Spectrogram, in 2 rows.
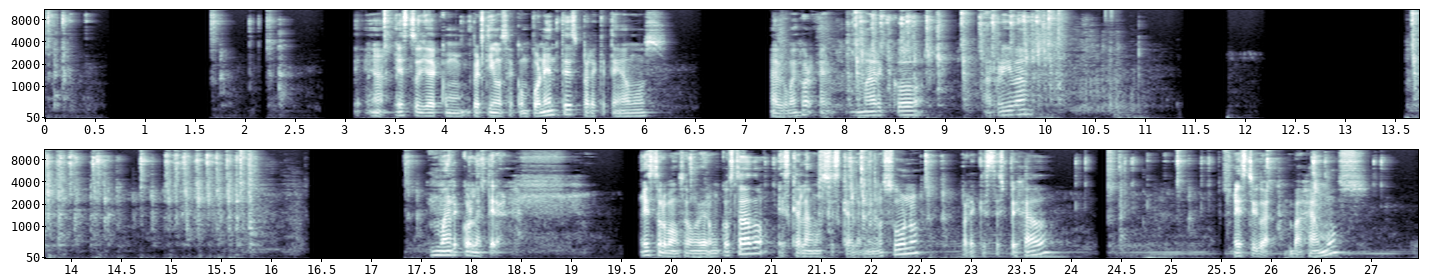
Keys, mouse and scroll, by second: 0.0 space, 0.1 Escape, 0.7 click, 1.0 click, 1.3 click, 1.7 m, 2.1 click, 3.4 space, 3.6 click, 4.2 click, 8.0-10.5 typing, 11.5 right click, 13.5-16.1 typing, 17.2 middle click, 17.4 m, 20.2 s, 21.0 click, 21.5 KP_Subtract, 21.8 KP_1, 22.6 m, 23.3 click, 24.0 click, 24.6 click, 25.1 m, 25.3 right click, 25.9 middle click, 26.5 Up, 27.0 click.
